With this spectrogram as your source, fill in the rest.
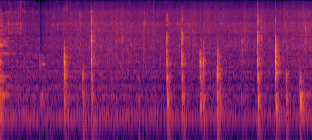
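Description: Onions sizzling in a pan for Mexican rice with black beans, a steady close fry broken by a series of sharp spatula scrapes and taps at irregular intervals.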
